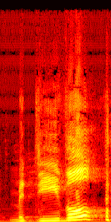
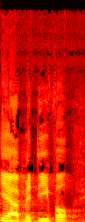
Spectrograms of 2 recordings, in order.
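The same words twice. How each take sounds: First: Louder, amused incredulous question; retold surprise with a rising lilt. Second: Said in the usual way. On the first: Retold startled question about hell.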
